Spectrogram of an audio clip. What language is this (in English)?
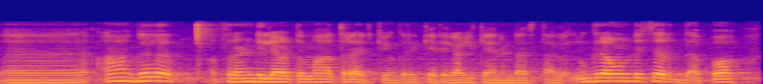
Malayalam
